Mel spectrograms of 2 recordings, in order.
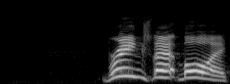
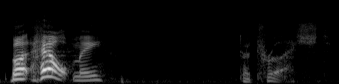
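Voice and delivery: loud start, then a long pause and a whisper; plea sinking to whisper; 4 semitones lower, 4 dB louder, slower than usual. Acted. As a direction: let the plea drop away to a whisper.

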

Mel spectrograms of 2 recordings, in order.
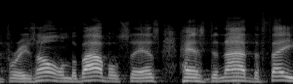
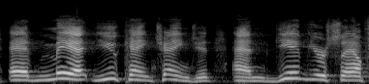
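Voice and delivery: louder, rising into fervent preaching; preaching at full force; 4 semitones higher, 6 dB louder than usual. Acted. Pastor urging the congregation to repent, preaching at full force.

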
